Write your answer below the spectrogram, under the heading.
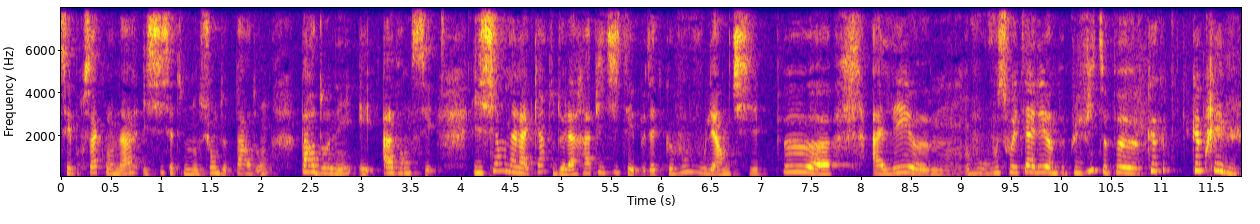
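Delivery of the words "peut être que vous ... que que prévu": stumbling and halting, tripping over words and restarting. Presenting a card during a reading, the speaker loses the thread: stumbling over words. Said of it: "Pardon, je bafouille".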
